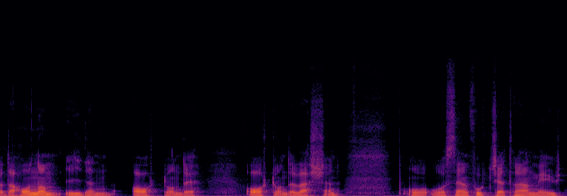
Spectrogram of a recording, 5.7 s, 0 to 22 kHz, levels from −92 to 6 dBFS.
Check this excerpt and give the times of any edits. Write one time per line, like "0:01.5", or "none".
none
